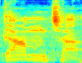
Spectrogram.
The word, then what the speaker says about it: গামছা: গাম ও ছা কিন্তু এইখানে যখন আমরা এটাকে উচ্চারণ করতেছি গামছা তার মানে এই ও ধ্বনিটা কিন্তু কার আমার এখানে উচ্চারিত হচ্ছে না তাহলে গামওছা গামছা তাহলে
